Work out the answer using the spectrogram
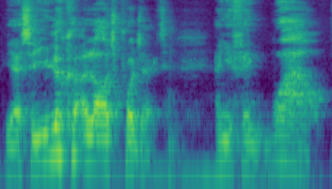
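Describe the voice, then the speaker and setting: A man's voice: medium pitch, animated, normal speed, a little mellow, echoey room. A man who runs a construction business, telling a frank, rambling story to camera with many restarts.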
